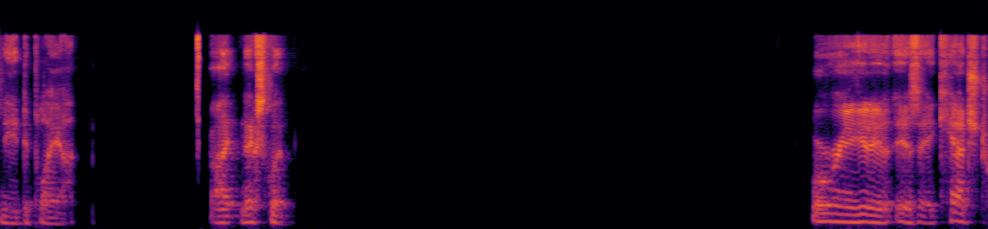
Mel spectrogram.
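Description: A man talks close to a microphone in a calm, commenting voice, with long pauses.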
